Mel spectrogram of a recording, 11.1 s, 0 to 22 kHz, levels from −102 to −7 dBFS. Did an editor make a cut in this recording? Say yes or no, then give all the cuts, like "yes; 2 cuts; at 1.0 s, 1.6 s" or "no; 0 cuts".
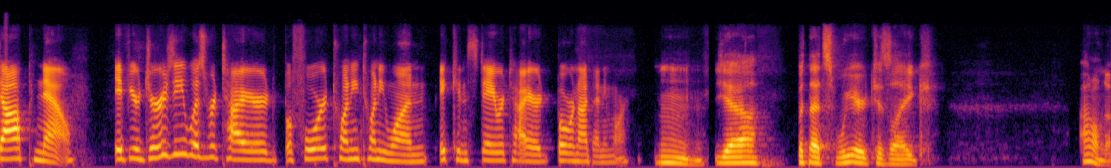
yes; 3 cuts; at 5.9 s, 7.1 s, 8.1 s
